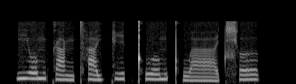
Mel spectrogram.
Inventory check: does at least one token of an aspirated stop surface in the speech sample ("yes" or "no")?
yes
